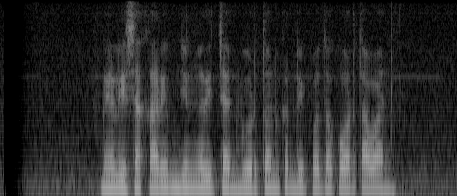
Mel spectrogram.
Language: Sundanese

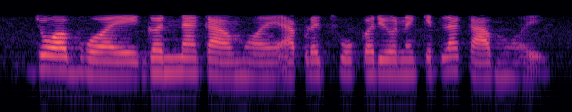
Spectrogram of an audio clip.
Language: Gujarati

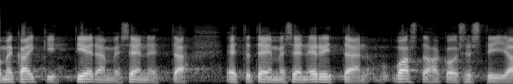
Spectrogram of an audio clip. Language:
Finnish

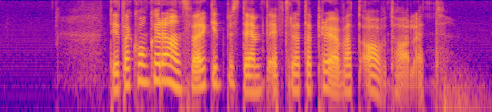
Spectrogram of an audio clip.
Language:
Swedish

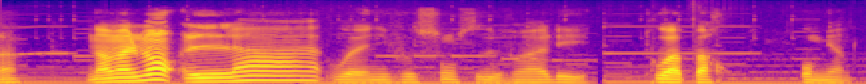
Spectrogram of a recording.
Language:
French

